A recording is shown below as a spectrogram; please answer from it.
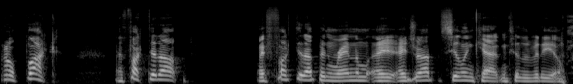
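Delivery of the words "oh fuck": ordinary talk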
